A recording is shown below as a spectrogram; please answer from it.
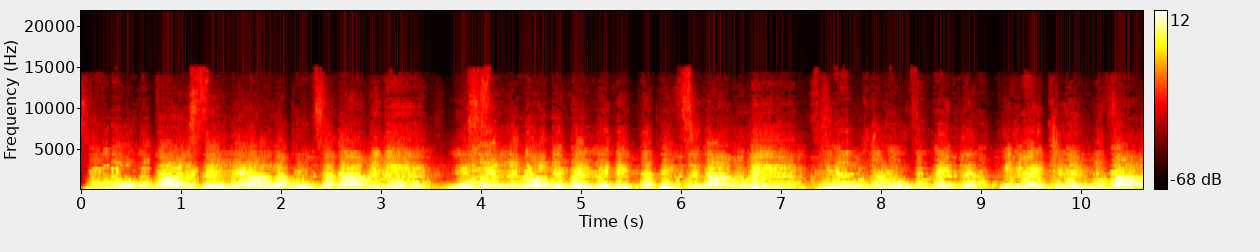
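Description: Mixed choir of men's and women's voices singing a folk song in parts, entering right at the start, with short breaks between phrases about four and seven and a half seconds in.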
